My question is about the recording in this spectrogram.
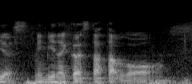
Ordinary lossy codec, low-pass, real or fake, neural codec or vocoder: none; none; real; none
